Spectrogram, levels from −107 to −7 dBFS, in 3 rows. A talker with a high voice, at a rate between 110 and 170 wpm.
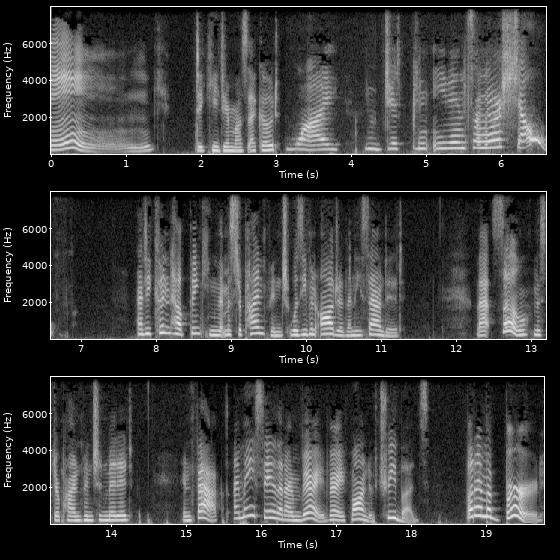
Yes: very high, 270 Hz; average, 150 wpm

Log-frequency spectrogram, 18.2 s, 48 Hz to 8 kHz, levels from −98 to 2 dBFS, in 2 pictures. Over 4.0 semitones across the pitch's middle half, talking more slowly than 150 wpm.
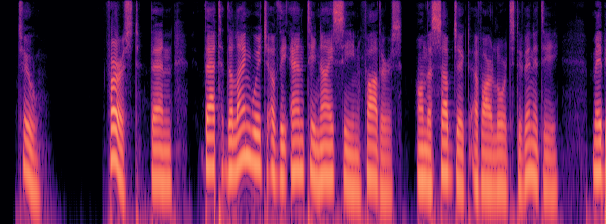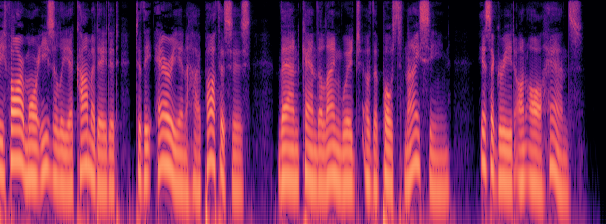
Yes: average, 4.5 semitones; slow, 135 wpm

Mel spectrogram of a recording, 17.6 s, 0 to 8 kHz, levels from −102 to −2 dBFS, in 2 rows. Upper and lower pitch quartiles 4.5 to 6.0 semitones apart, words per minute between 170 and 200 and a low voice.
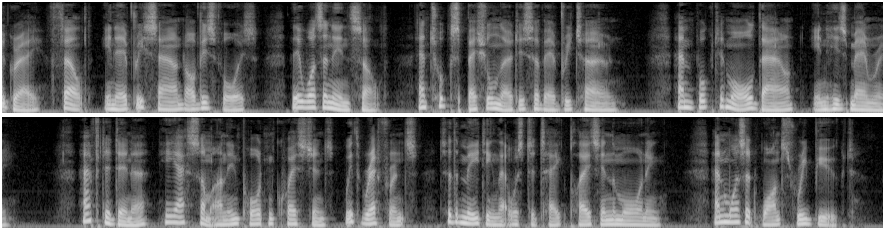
Yes: average, 5.3 semitones; average, 180 wpm; low, 110 Hz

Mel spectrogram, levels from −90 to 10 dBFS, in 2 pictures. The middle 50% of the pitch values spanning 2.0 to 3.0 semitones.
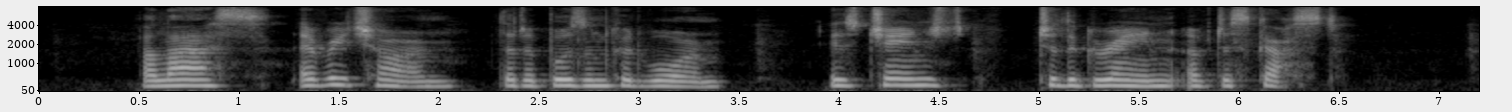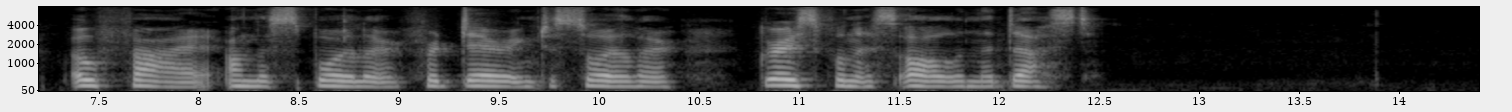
Yes: narrow, 2.5 semitones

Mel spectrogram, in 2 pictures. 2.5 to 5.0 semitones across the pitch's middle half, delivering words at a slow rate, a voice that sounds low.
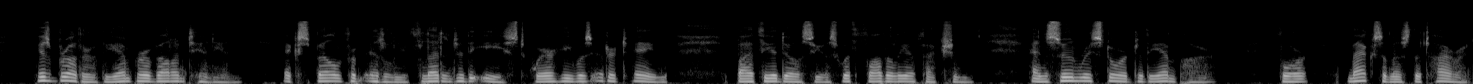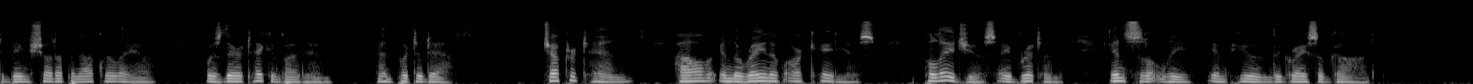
Yes: average, 3.7 semitones; slow, 125 wpm; low, 130 Hz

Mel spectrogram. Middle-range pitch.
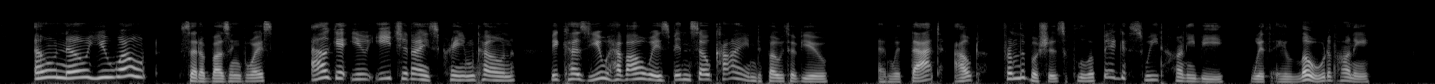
No: high, 200 Hz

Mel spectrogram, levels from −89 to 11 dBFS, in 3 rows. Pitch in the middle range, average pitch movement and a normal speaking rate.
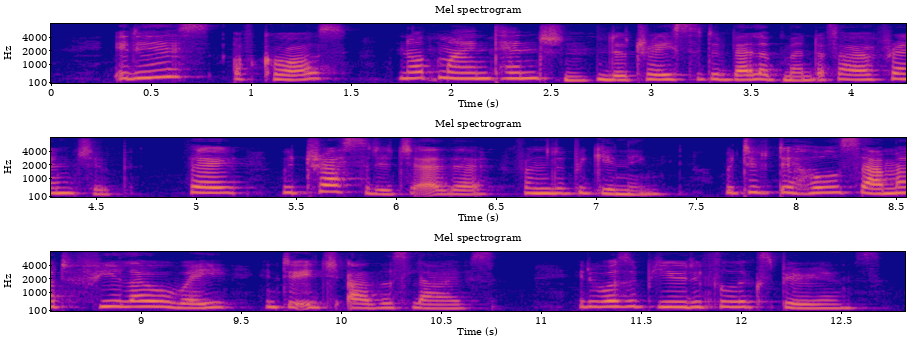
No: very high, 250 Hz; average, 4.1 semitones; average, 185 wpm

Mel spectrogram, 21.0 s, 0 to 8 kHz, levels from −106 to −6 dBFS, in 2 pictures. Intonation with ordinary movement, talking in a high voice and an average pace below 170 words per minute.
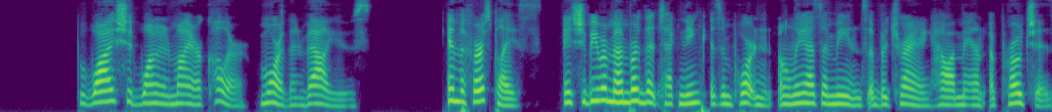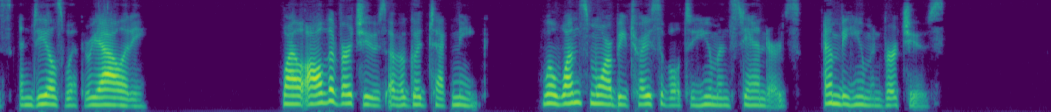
Yes: average, 4.2 semitones; high, 215 Hz; average, 155 wpm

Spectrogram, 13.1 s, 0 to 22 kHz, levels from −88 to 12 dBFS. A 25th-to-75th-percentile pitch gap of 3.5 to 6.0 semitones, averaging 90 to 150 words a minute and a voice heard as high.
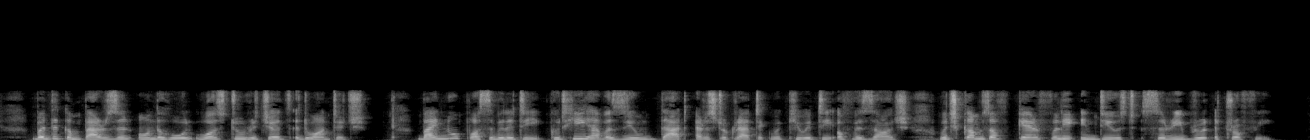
Yes: average, 4.2 semitones; slow, 135 wpm; high, 195 Hz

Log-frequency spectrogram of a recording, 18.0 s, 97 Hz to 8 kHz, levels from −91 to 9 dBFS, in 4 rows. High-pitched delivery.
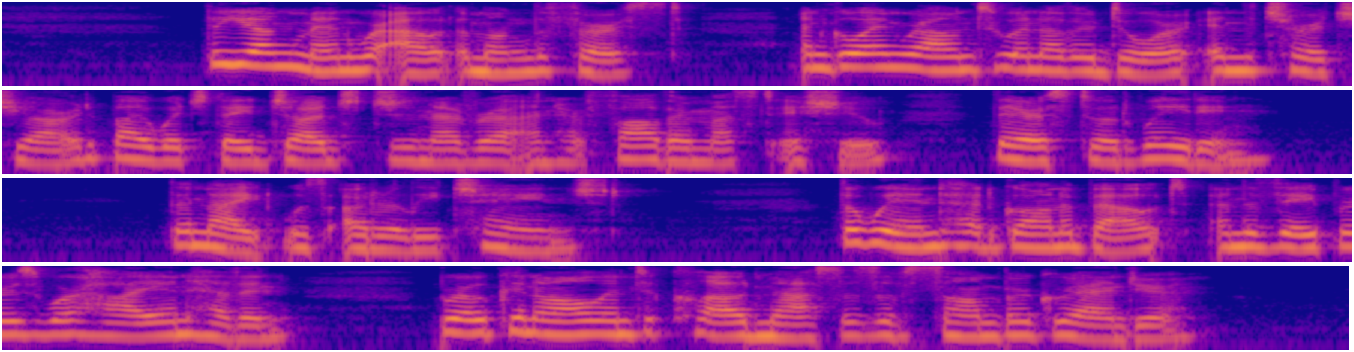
Yes: high, 210 Hz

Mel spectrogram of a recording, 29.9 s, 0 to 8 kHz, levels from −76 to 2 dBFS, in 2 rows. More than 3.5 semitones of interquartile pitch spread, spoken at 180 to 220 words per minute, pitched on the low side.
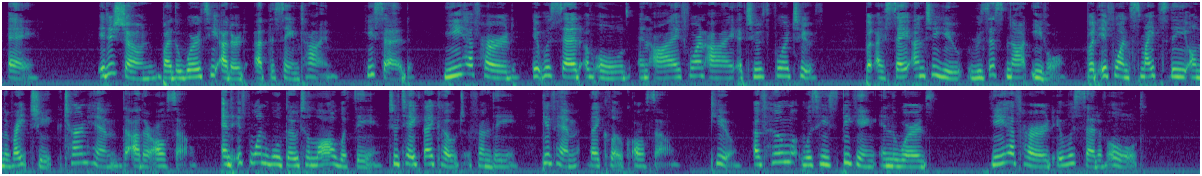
No: average, 3.9 semitones; average, 185 wpm; high, 220 Hz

